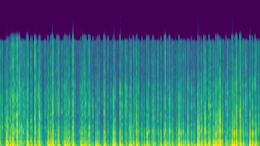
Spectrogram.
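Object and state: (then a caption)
Cardboard perfume box tapped. A small, hollow pink cardboard perfume box with a black ribbon is held close and tapped rapidly with fingertips and nails. The taps make a quick, irregular stream of soft, deep, hollow thumps with little high-end brightness, each dying away almost at once.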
